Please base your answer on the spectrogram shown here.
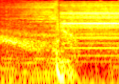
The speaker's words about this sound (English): Oh, you nearly said it there after the buzzer.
